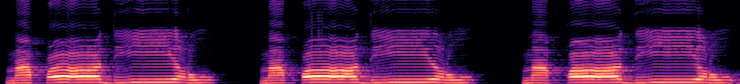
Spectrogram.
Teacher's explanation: رو را کے اوپر پیش کی حرکت ہے، پیش کو جلدی پڑھیں، تھوڑا بھی نہ کھینچے، معروف پڑھیں، مجہول آواز سے بچیں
